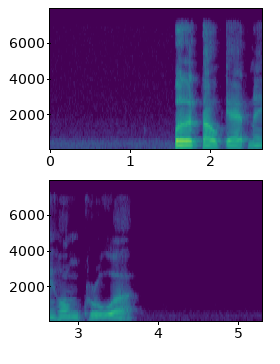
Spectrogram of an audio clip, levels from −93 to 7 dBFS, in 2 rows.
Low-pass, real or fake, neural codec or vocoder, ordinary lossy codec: 7.2 kHz; fake; vocoder, 22.05 kHz, 80 mel bands, WaveNeXt; none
